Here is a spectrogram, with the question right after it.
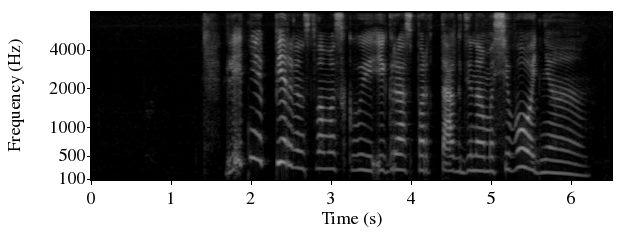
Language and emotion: Russian, positive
